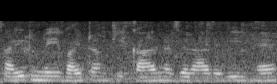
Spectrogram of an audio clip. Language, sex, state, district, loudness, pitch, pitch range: Hindi, female, Chhattisgarh, Raipur, -16 LUFS, 180 Hz, 170-185 Hz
